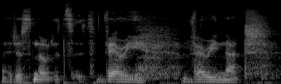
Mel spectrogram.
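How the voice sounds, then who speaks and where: A man's voice: lowish voice, flat delivery, normal speed, creaky, a crowd in the background. Breathless casual male co-host. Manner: playful, fussing with the mic setup. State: a bit out of breath. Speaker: podcast co-host. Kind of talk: casual livestream chat.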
